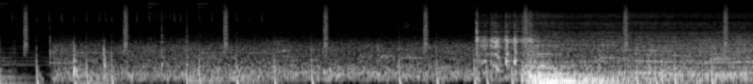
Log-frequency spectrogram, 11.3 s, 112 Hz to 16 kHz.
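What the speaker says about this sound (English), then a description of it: "I'm going to switch the car on now and turn them on" A BMW 1 Series E88/E87/E82/E81 fitted with an HID kit: a series of sharp clicks and ticks, then the engine cranks and starts around eight seconds, settling into a close, steady idle.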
